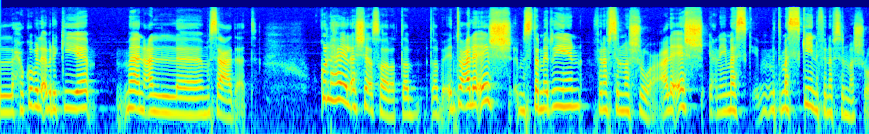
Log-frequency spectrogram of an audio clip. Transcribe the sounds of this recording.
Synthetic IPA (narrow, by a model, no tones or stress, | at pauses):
ħʊkuːmalʔamɾiːkɪjːa | maːʔnʕanɪlmʊsaːʕad̪a̰ːt̪ | wkʊlːɦaːjɪlʔaʃjaːʔsˤɑːɾˤɑt̪ˤːɑbt̪ˤːɑbʔɪnt̪ʊʕalaʔeːʃmʊst̪amɪrːiːnfinafsɪlmaʃɾṵːʕʕa̰laʔeːʃjaʕnimasmʊt̪amasːɪ̥kiːnfinafsɪlmaʃɾṵːʕ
